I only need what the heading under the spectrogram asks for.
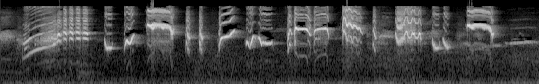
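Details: An orange-headed thrush sings a rapid, unbroken stream of varied whistles, chatters and trills. The clip begins with a buzzy, rising trill. Keepers use this song to spur other birds into singing.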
